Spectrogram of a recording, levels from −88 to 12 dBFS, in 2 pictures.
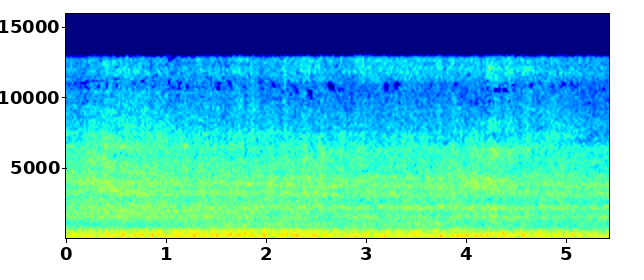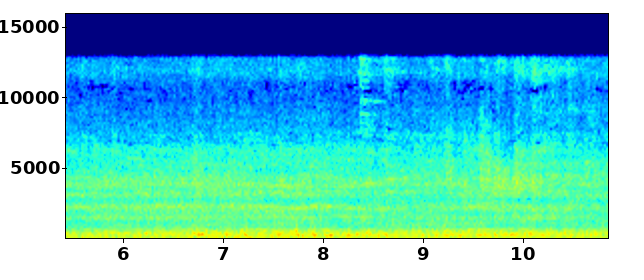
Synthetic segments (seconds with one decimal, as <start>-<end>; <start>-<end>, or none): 2.5-4.1; 4.7-5.6; 6.6-7.4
